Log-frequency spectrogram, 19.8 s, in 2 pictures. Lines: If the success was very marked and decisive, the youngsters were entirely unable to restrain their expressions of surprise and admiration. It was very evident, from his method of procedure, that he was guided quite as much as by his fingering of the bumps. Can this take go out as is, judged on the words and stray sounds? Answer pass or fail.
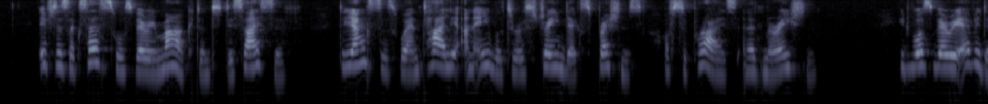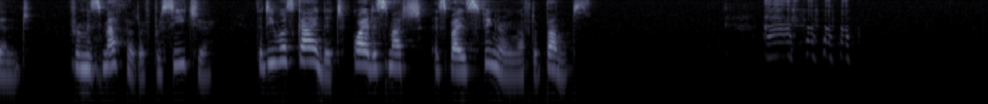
fail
